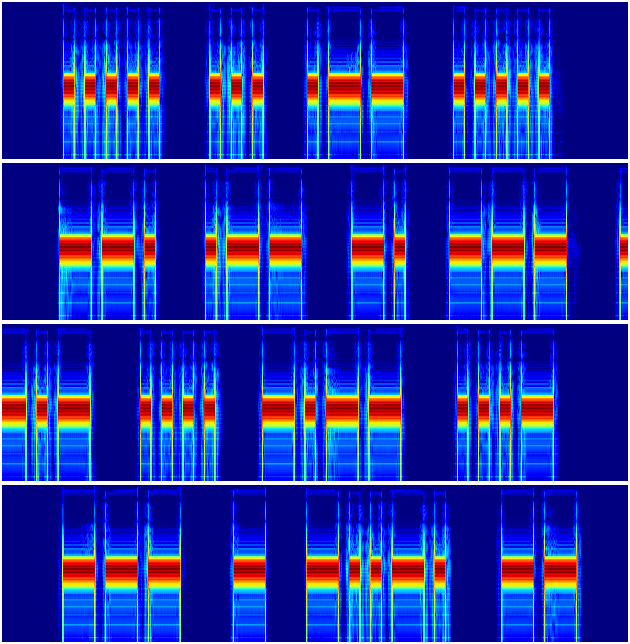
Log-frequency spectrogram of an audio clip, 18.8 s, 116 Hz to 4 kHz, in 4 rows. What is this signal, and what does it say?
Morse code, heard as a keyed tone, about 15 wpm, spaced as for 12 wpm, 600 Hz. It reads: 5SW5 GWNOKHYV OT/M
